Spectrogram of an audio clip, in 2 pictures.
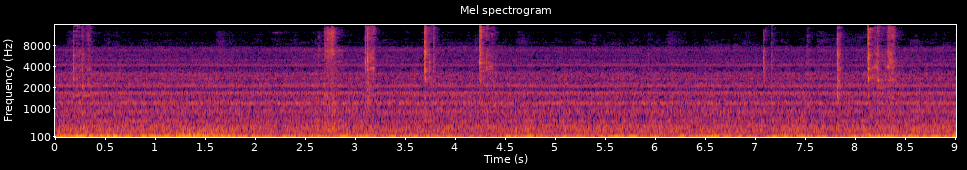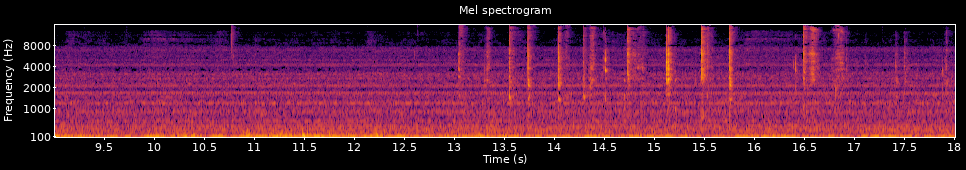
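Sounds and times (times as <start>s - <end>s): steady low rumble: 0.0s - 18.0s.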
